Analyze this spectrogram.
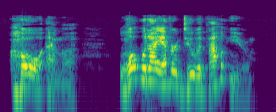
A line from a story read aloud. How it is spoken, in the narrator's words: she heard herself happily chirp out the words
